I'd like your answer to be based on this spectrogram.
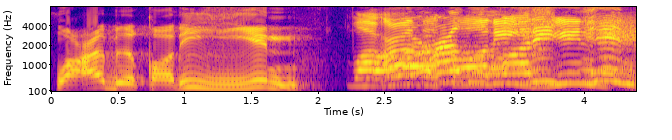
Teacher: عین کو با سے ملائیں گے. اب با میں قلقلہ ہوگا، با عرف قلقلہ میں سے ہے اور آواز لوٹ کر آئے گی. قاف عرف مستعلیہ میں سے، موٹا ادا کریں گے. · اب با میں قلقلہ ہوگا، با عرف قلقلہ میں سے ہے اور آواز لوٹ کر آئے گی. قاف عرف مستعلیہ میں سے، موٹا ادا کریں گے. زبان کی جڑ تعلق نرم حصے سے. را کے لیے زیر، را باریک ہو جائے گی.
